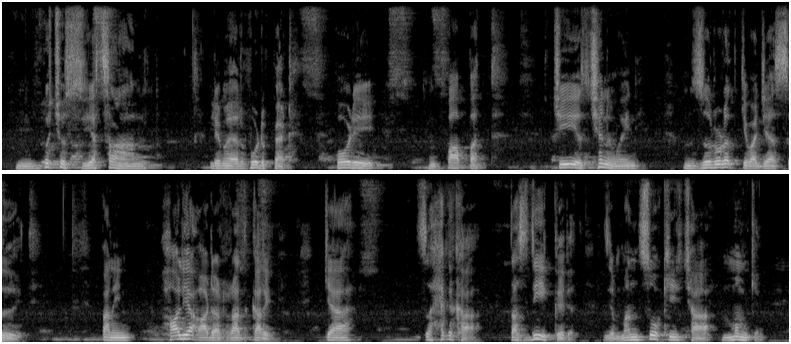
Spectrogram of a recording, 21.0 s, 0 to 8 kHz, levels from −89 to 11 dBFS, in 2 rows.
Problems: background conversations at intervals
